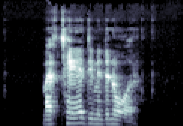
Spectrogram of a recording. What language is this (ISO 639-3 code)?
cym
